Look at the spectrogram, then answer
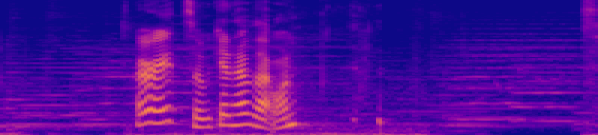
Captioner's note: laughs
